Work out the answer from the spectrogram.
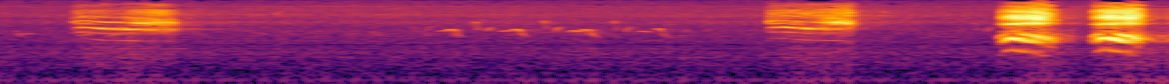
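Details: Common raven perched in an ash tree in a backyard: four harsh, hoarse caws, the last two louder and quick together, with faint high chirps from a small bird between them.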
